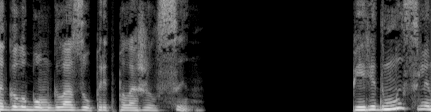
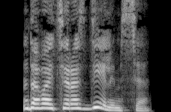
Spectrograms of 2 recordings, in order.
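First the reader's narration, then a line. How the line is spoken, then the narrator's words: Sharp suggestion. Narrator (Russian): резко предложила я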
